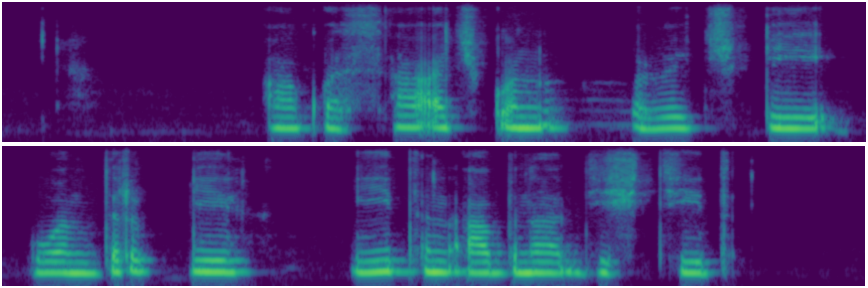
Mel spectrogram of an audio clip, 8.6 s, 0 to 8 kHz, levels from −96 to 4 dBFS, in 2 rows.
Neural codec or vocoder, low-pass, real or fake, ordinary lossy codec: codec, 16 kHz, 16 kbps, FreqCodec, larger model; 7.2 kHz; fake; Opus, 32 kbps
